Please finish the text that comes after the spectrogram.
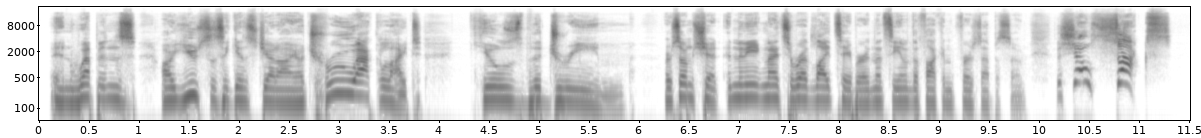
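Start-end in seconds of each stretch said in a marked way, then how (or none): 0.1-5.8 sinister, creepy villain voiceover. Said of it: "Generic creepy bad guy voice".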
